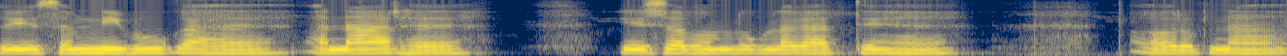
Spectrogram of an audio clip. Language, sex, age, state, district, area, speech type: Hindi, female, 30-45, Uttar Pradesh, Ghazipur, rural, spontaneous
